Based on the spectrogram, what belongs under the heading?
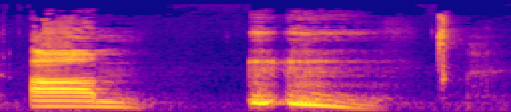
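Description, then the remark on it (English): A person clears their throat in two short voiced bursts, followed by a brief breathy click, with no talking around it. “Pardon me. I gotta hit the cough button.”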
